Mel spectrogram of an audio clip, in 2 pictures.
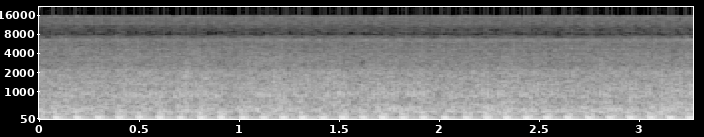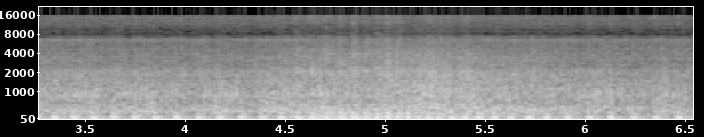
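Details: Motorcycle idling after starting on a new DAYWAY 5L battery (12.56–12.68 V standby): steady even putter that rises slightly and settles, no clatter or misses; voltage rises to 13 V, regulator charging, healthy engine.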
